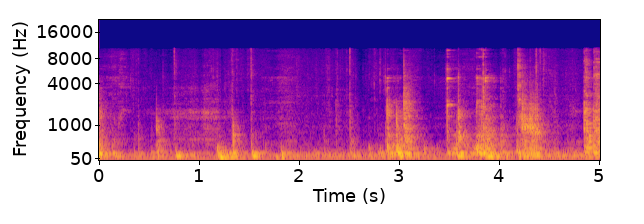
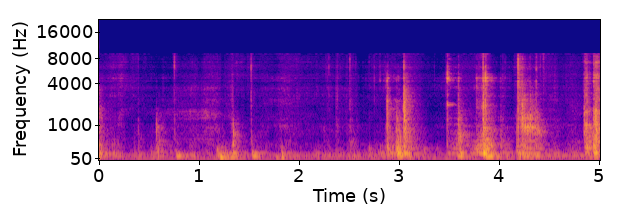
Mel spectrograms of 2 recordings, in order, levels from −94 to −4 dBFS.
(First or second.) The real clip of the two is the first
